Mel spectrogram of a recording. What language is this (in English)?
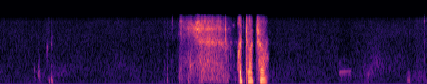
Dogri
